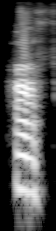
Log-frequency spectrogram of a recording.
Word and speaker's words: half: Que no pronunciábamos la L. Half.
